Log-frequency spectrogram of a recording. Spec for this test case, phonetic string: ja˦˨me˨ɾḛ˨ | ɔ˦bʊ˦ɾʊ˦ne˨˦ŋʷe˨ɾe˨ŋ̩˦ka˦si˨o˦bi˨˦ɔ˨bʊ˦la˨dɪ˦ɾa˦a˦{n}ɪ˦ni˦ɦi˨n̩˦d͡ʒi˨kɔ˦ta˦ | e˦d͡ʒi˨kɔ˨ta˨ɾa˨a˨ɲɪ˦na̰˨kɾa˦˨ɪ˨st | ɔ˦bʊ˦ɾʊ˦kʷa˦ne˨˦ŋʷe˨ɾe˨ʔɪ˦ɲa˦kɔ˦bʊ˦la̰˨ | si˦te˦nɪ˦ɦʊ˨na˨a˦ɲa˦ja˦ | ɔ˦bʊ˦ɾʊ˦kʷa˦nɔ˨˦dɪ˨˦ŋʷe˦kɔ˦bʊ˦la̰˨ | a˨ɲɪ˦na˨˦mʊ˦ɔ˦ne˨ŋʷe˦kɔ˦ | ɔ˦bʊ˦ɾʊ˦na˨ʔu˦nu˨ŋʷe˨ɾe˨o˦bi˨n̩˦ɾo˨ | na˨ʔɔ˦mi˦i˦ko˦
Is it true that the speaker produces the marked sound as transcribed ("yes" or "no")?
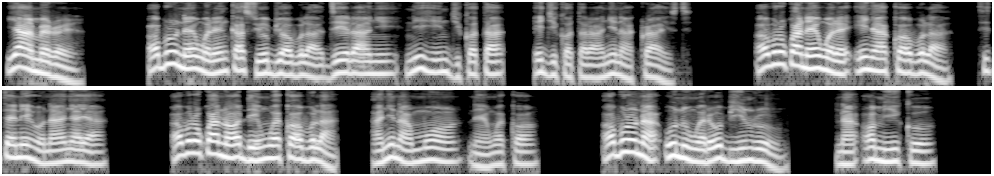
no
